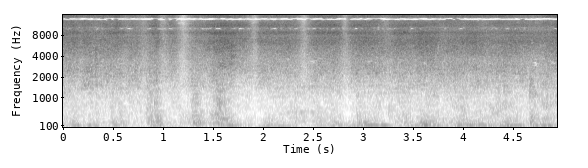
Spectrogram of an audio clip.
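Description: A hand rubbing over a PVC sheet laid on a panel, in repeated sweeping strokes, pressing the sheet flat and smoothing it so it bonds without bubbles.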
